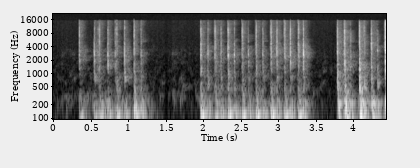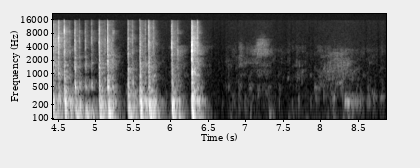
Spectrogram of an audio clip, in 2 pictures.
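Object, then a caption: Laptop keyboard with plastic keys. Bare fingertips type on the black plastic keys of a grey laptop, producing quick clicky taps with a low thump under each stroke. The typing comes in three bursts, stopping briefly between them. It ends with a few seconds of near silence and faint rustling.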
